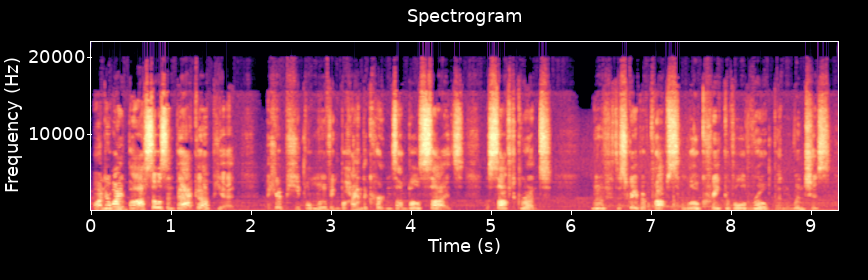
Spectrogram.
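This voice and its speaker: A woman's voice: mid-range voice, normal speed, slight background noise, rough recording. A woman streamer reading video game dialogue aloud in a theatrical way, switching between character voices. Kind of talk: dramatised read-aloud of a video game's dialogue, voicing the characters.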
